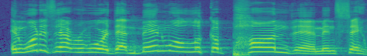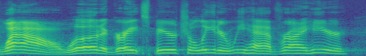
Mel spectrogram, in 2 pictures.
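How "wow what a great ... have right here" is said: voice slipping into a put-on country accent. Speaker quotes what men will say of a leader, in a country accent. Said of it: "my voice just went country".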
